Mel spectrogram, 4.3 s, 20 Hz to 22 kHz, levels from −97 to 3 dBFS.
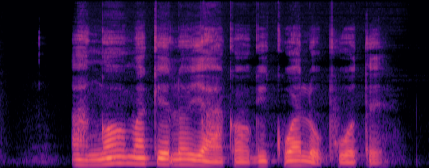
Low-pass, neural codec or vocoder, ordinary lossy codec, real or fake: none; none; none; real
